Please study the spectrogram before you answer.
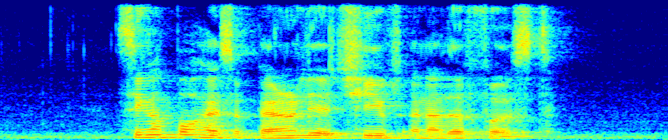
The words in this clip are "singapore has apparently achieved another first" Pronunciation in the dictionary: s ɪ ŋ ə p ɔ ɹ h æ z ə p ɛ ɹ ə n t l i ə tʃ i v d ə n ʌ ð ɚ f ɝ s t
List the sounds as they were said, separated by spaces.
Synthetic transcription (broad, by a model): s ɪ ŋ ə p ɔ h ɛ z ə p ɛ ɹ ə n t l i ə tʃ i v d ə n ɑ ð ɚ f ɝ s t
